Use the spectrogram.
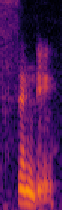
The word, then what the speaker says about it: Cindy: but not e Cy if the letter is an i or an e then it sounds like an S so because the second letter is an i it's Cindy and then if you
